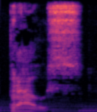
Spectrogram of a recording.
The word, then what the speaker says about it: praus: So the word meekness actually comes from the Greek word praus, right?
